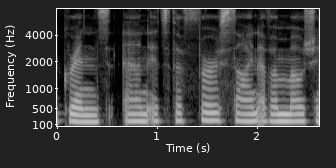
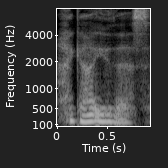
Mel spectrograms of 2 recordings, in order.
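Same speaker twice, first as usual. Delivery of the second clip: hushed, whispered words; 7 dB quieter than usual. Reading a story aloud, a character offering a gift: whispering. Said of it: "he says in a whisper".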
